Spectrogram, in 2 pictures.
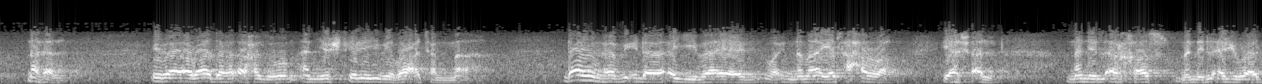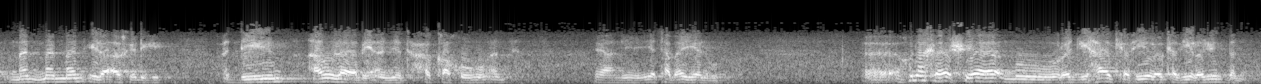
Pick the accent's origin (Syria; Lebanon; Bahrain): Syria; كما قال بعض الظرفاء عندنا في سوريا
